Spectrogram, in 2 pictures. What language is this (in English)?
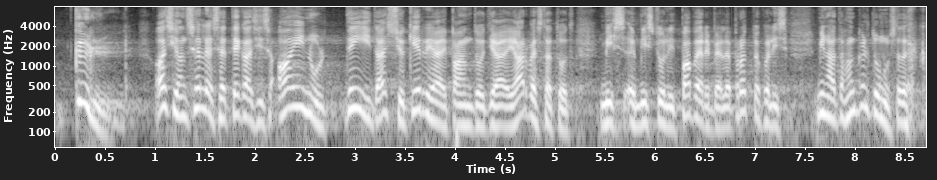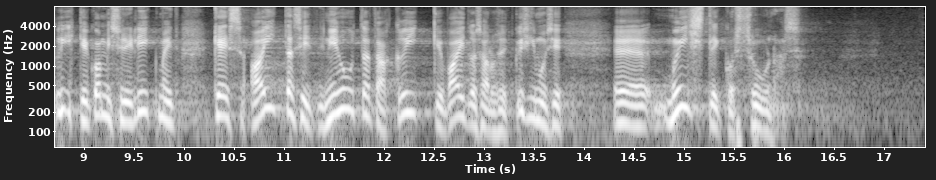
Estonian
